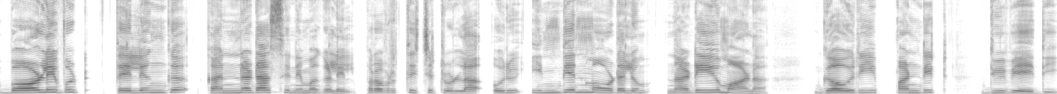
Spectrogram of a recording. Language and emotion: Malayalam, neutral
